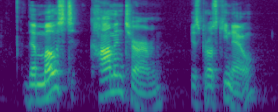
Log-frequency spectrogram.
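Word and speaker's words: προσκυνέω: The most common term is proskyneo. Typically you would say proskyno in Greek. You would contract those 2 final vowels into an omega with a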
